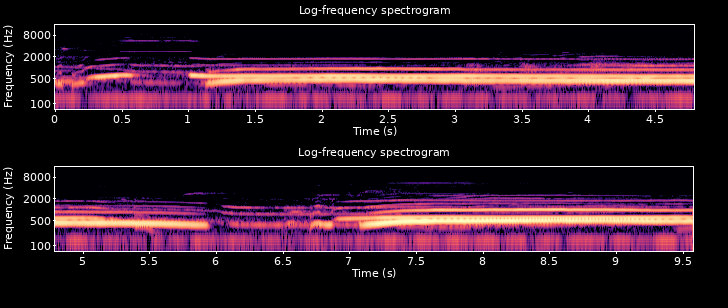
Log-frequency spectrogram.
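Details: Chorus of wolves at the foot of Grouse Mountain, triggered by a car alarm: two long level howls, the first fading near six seconds, a second rising sharply and holding, multiple overlapping voices, steady low hum throughout.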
